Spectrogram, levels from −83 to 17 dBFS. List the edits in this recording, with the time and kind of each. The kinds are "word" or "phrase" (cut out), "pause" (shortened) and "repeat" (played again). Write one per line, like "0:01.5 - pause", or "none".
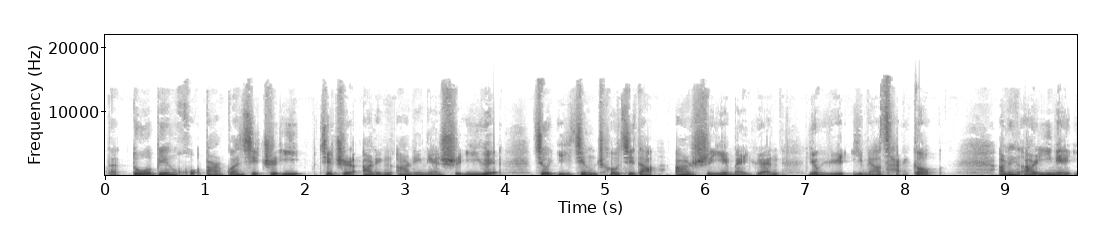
0:02.0 - pause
